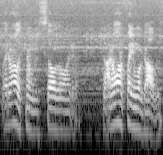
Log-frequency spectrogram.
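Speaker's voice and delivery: ordinary delivery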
